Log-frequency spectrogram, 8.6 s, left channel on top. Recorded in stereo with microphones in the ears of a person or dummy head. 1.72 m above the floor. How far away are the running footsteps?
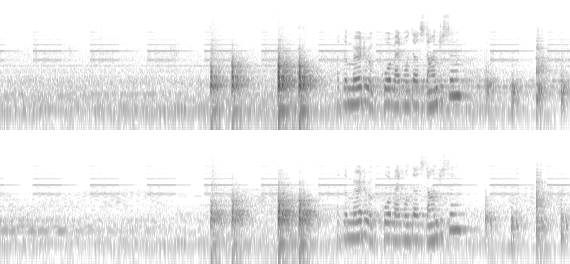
About 8 m.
